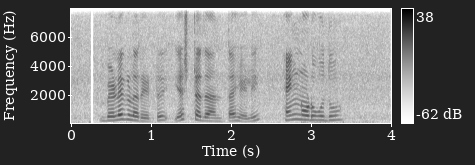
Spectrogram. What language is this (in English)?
Kannada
